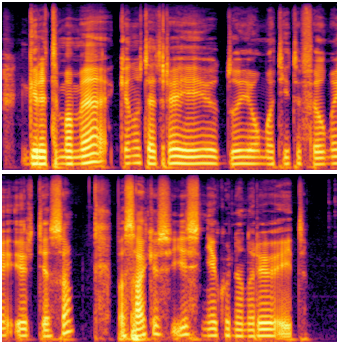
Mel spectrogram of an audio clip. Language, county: Lithuanian, Tauragė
